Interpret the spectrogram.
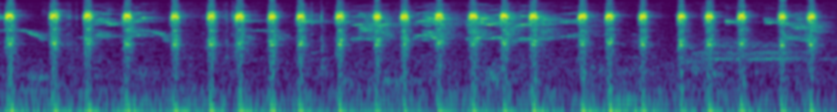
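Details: Woodpecker nestlings begging; a continuous run of high, piercing chip notes, roughly four to five per second, steady and insistent throughout with little variation.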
